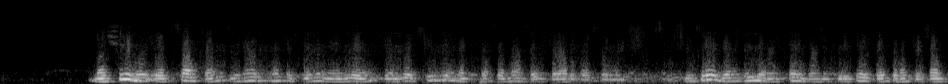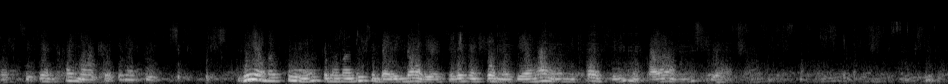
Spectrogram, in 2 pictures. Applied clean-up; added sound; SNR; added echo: neural separator model SepFormer DNS4.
